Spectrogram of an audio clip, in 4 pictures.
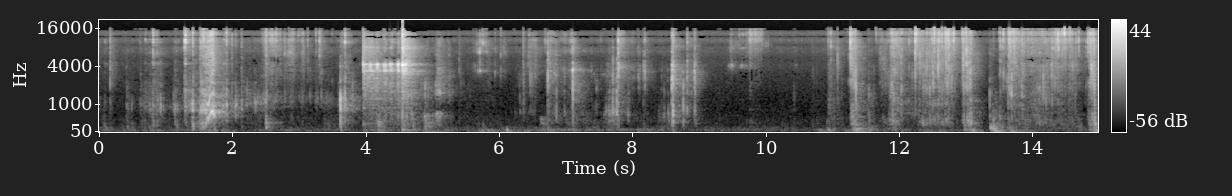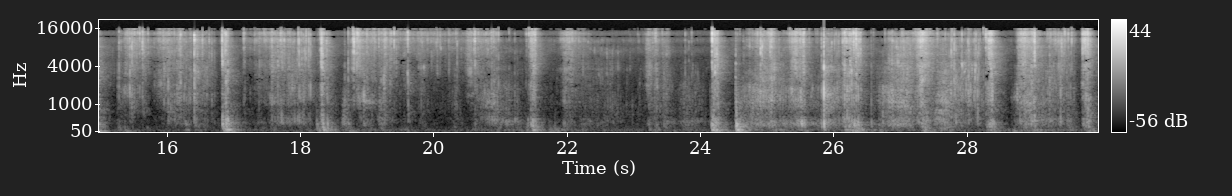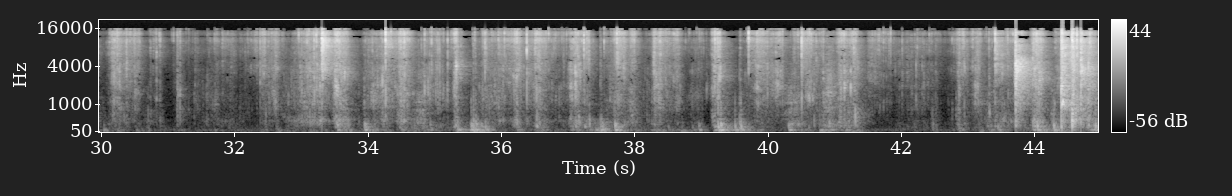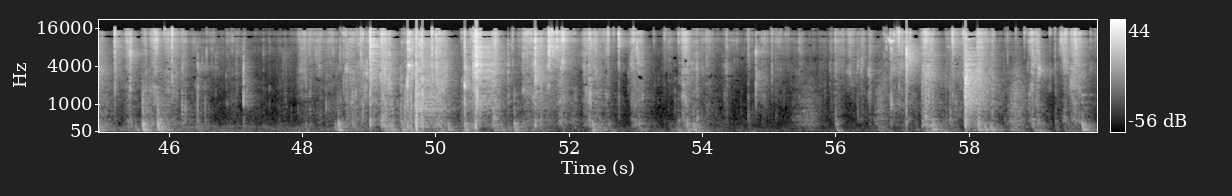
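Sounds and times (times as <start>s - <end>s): slime squelching and popping: 10.6s - 59.9s.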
